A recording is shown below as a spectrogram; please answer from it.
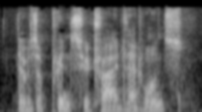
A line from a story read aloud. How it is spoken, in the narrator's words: said Tyrion dryly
